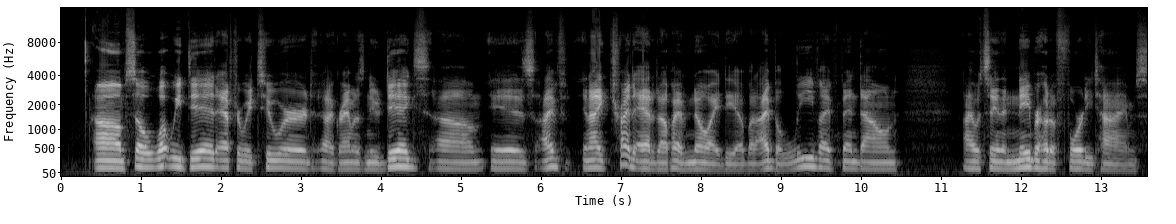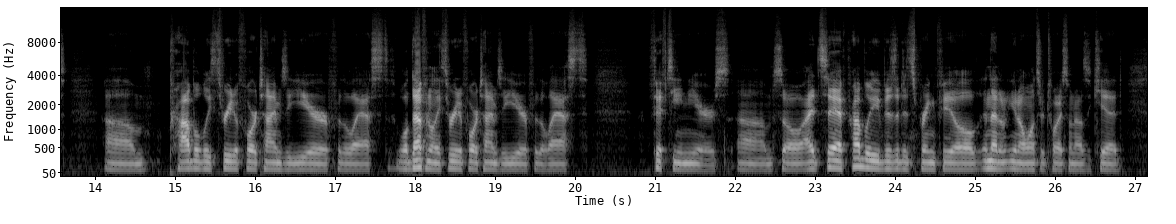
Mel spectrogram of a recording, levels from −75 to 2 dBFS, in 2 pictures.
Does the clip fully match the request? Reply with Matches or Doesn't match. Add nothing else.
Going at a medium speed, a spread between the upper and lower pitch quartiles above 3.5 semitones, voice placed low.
Doesn't match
